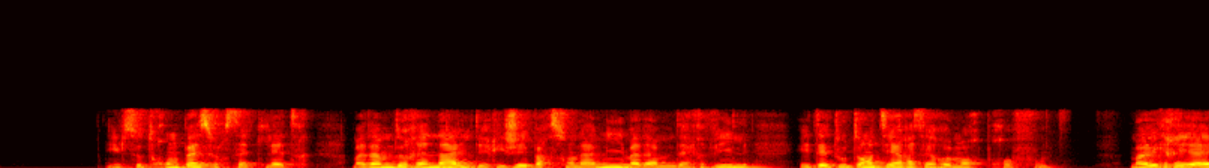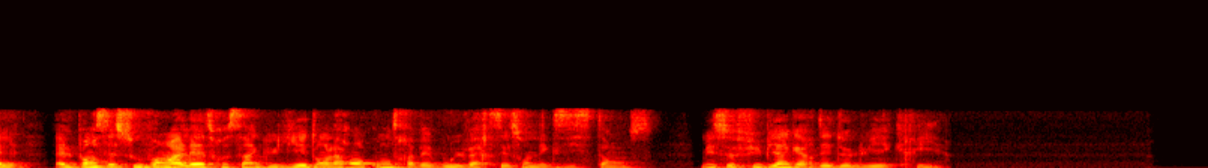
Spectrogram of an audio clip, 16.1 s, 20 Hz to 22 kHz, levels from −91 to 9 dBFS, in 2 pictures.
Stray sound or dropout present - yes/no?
no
